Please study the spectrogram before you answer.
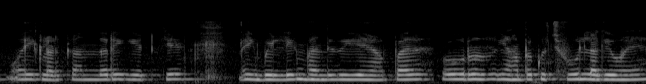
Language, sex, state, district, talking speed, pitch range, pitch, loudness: Hindi, female, Bihar, Sitamarhi, 215 wpm, 220-235 Hz, 225 Hz, -31 LUFS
